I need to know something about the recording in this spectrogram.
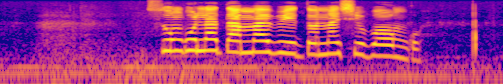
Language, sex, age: Tsonga, female, 23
